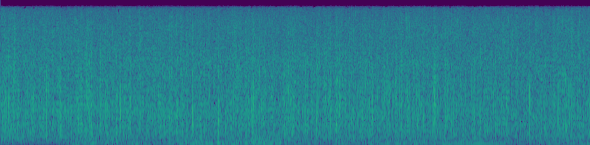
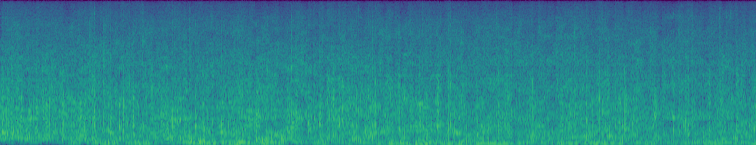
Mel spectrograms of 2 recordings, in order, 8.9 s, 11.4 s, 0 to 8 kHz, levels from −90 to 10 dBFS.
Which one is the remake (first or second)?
second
